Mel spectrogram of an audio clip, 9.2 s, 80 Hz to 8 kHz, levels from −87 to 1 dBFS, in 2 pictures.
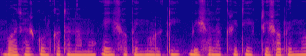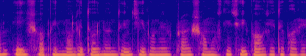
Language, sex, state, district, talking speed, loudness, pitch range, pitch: Bengali, male, West Bengal, Malda, 155 wpm, -33 LUFS, 165-175 Hz, 170 Hz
